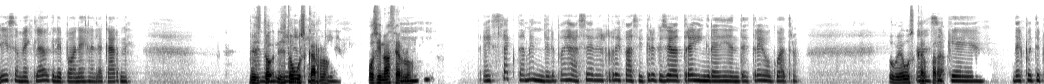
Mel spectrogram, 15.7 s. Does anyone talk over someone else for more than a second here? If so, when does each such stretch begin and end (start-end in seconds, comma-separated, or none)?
3.7-5.0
